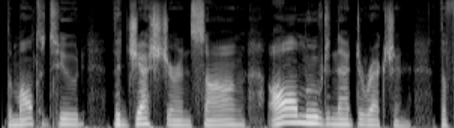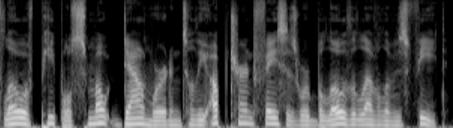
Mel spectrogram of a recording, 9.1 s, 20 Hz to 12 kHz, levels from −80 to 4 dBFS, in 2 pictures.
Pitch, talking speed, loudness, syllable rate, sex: 130 Hz, 185 wpm, -17 LUFS, 5.7 syllables/s, male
